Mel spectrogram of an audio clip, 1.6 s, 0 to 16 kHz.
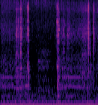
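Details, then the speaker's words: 1980s/90s GM car power window with a tape-drive regulator, bumped gently so it moves up. Low steady motor hum with a few light clicks. "so the best thing you can do is just kind of like you saw there I bumped it and now the window's going to go up just be gentle with"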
